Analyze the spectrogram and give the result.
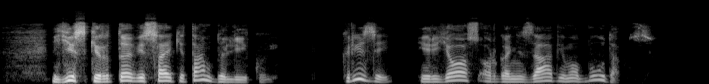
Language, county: Lithuanian, Klaipėda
